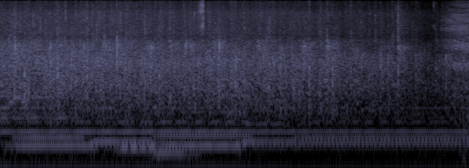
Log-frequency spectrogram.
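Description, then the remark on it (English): An audience applauds steadily for several seconds for the worship team, a dense wash of clapping from many hands with a low sustained musical tone humming underneath, fading slightly toward the end. “Let's give one more round of applause for our worship team this morning.”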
